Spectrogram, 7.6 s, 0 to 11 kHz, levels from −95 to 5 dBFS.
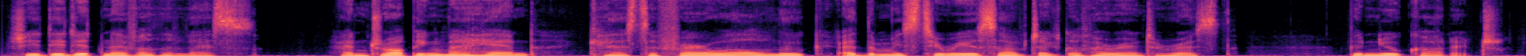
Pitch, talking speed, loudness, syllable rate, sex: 185 Hz, 165 wpm, -18 LUFS, 5.7 syllables/s, female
